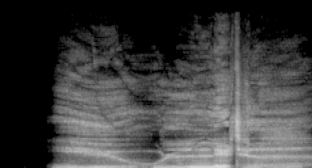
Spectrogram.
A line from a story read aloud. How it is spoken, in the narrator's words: cat snarled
